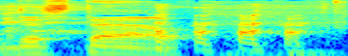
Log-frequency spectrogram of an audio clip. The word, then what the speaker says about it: Distel: It's Distel.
